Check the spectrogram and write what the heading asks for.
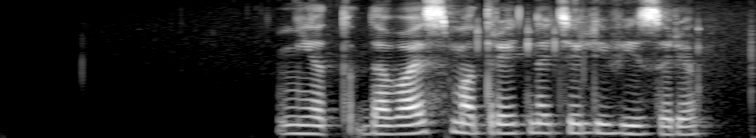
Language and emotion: Russian, neutral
